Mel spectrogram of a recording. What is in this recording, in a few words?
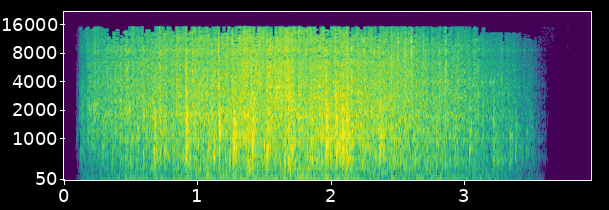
Carriage By Fast Grav, carriages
